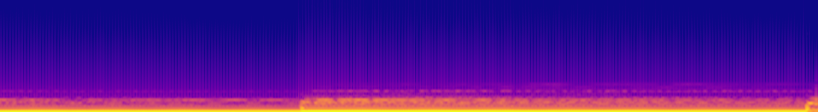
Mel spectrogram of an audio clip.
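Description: Large gong struck on its centre boss with a soft padded mallet, ringing with a deep, steady hum and shimmering overtones. A fresh stroke about two seconds in swells the sound again, and the ringing drops off sharply near the end.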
